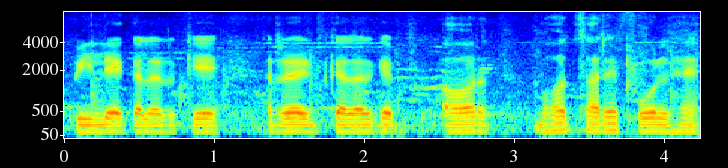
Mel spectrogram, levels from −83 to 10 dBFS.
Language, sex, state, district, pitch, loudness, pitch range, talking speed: Hindi, male, Uttar Pradesh, Lucknow, 110 Hz, -18 LUFS, 110-115 Hz, 155 wpm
